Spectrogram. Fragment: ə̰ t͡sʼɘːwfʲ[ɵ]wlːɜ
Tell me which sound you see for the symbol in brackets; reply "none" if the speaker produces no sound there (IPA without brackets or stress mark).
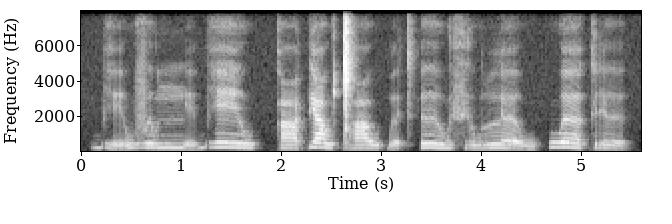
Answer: o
